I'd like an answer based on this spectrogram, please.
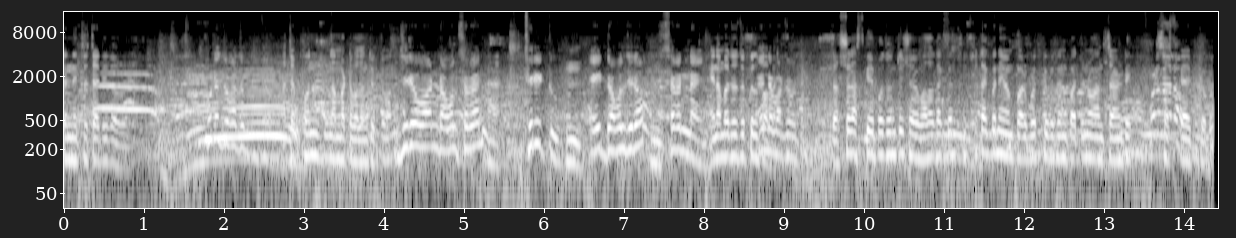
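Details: Friesian and crossbred bull calves at Aftabganj cattle market, Dinajpur, on 24 April 2024: a long, drawn-out moo with a low, falling tone opens the clip, then gives way to steady market chatter and voices of people.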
